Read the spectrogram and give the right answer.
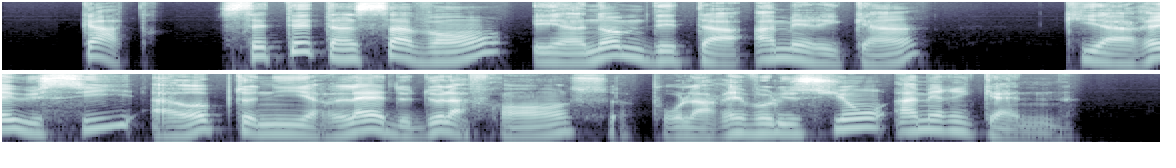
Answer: C'est Benjamin Franklin. Il est du XVIIIe siècle.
